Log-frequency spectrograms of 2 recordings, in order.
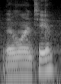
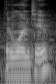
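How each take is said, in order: Both takes have the same delivery.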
